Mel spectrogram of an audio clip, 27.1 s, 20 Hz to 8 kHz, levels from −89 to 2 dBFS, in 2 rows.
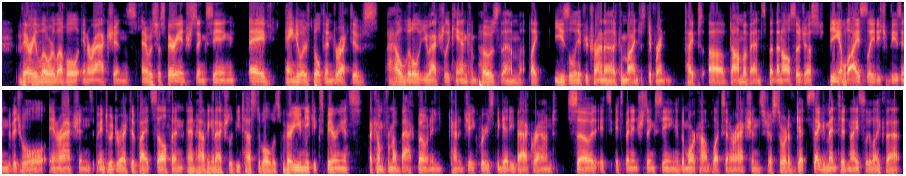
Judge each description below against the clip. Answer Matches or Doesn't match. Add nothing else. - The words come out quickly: Matches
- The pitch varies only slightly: Matches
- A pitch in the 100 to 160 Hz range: Doesn't match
